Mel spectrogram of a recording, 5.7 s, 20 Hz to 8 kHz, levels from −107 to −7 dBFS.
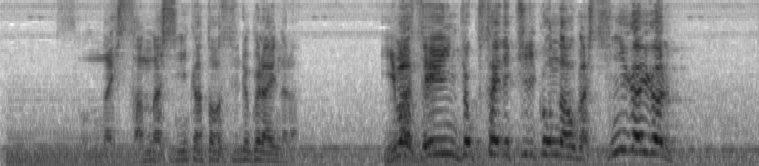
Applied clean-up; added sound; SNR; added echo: none; Piano; 16 dB; none.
